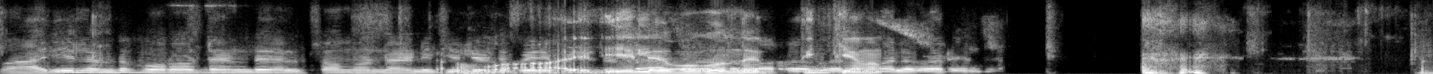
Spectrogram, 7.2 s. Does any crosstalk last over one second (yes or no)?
yes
